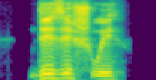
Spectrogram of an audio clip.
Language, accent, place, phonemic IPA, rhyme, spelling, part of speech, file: French, France, Lyon, /de.ze.ʃwe/, -we, déséchouer, verb, LL-Q150 (fra)-déséchouer.wav
- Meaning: to get afloat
